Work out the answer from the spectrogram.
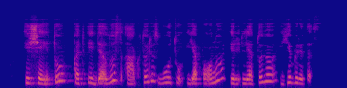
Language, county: Lithuanian, Vilnius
